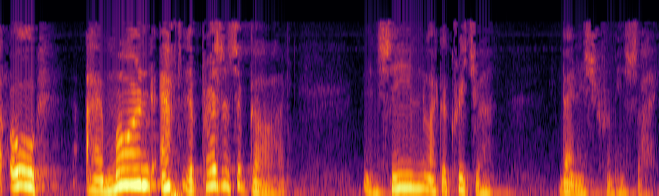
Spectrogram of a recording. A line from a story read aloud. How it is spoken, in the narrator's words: he cried out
